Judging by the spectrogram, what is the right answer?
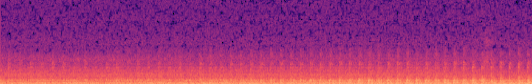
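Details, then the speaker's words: Front-load washer spinning up: rapid uneven banging about three to four knocks a second, louder with speed, from the spin basket shaft moving in a bad rear tub bearing with excessive play. "a little banging coming from the back that's the uh looseness and the the shaft going into the rear bearing as it's bouncing around"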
